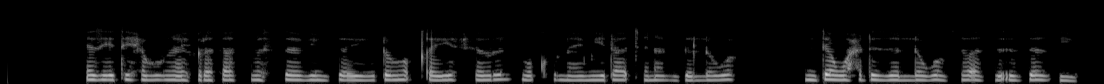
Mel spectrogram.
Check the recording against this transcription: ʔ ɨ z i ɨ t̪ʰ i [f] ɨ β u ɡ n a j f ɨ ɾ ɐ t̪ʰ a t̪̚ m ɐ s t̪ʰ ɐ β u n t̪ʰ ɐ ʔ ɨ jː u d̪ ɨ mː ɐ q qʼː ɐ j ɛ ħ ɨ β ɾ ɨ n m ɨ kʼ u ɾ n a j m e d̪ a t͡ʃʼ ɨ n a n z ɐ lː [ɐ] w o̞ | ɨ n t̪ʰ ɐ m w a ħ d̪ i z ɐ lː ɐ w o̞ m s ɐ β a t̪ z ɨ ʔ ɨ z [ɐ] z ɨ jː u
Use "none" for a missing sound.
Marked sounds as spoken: ħ, ɐ, ɐ

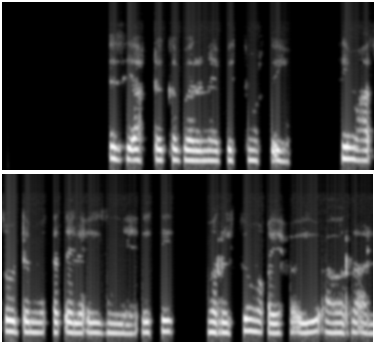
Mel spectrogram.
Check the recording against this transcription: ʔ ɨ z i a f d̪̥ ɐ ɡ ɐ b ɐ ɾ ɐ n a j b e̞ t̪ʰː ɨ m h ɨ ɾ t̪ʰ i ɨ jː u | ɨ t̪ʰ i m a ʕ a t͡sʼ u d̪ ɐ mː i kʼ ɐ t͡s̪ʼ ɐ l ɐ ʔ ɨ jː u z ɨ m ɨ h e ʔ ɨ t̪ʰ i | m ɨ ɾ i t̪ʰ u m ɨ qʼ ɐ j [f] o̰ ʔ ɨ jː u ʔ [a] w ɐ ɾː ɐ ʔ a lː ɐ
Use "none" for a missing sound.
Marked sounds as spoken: ħ, a

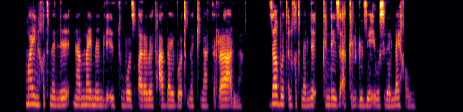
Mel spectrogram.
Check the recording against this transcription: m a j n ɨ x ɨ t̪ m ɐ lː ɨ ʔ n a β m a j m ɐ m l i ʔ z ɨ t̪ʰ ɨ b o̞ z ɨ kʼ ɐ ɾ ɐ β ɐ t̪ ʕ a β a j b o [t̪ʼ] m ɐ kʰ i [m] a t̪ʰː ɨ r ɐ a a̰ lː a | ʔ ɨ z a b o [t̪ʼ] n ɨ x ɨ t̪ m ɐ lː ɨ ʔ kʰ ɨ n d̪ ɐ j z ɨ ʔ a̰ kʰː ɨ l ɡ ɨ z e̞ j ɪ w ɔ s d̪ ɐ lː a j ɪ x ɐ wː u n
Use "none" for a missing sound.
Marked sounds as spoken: t̪ʼ, n, t̪ʼ

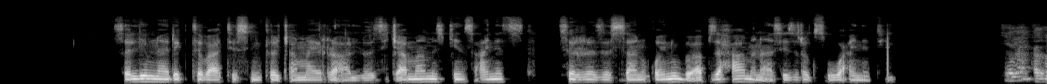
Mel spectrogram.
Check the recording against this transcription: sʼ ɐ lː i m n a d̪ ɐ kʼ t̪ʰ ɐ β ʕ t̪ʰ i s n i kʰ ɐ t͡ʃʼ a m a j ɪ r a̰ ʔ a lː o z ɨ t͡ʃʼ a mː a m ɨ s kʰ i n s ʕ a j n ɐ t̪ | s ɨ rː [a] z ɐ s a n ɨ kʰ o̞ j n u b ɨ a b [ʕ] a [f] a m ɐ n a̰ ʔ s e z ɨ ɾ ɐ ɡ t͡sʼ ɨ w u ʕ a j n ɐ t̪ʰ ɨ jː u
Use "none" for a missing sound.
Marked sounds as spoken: ɐ, z, ħ

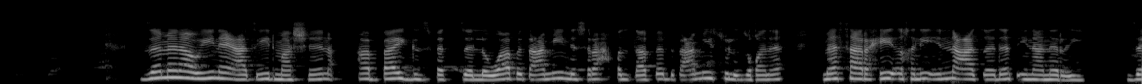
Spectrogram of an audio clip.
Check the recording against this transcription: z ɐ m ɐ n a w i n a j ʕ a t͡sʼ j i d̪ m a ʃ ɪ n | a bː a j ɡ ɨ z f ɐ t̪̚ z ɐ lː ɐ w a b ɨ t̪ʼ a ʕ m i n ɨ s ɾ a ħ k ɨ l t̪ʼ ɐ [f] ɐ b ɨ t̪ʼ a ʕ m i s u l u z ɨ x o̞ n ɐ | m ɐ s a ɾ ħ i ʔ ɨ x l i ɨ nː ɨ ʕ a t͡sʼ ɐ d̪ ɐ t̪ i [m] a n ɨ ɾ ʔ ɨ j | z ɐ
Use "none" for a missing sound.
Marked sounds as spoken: f, n

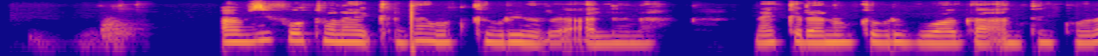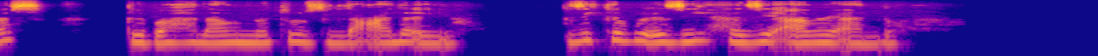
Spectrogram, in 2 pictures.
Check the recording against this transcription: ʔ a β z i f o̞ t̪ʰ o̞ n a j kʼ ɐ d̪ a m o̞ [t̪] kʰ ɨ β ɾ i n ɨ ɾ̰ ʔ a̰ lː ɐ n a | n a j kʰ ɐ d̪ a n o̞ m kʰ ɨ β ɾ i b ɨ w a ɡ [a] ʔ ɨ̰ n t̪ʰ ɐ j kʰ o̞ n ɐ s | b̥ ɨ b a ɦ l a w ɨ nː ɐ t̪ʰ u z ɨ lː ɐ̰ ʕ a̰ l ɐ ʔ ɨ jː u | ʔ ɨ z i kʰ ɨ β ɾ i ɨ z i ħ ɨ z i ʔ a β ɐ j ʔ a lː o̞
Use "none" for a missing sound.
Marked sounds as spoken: t̪, a

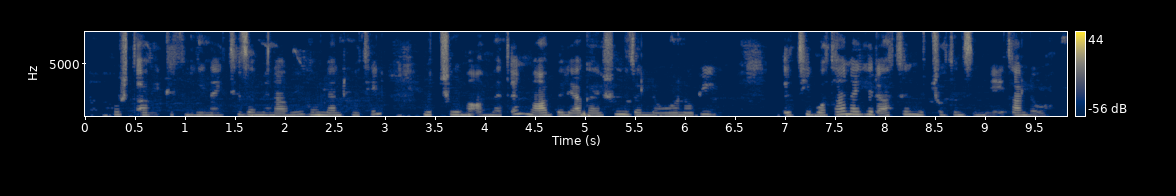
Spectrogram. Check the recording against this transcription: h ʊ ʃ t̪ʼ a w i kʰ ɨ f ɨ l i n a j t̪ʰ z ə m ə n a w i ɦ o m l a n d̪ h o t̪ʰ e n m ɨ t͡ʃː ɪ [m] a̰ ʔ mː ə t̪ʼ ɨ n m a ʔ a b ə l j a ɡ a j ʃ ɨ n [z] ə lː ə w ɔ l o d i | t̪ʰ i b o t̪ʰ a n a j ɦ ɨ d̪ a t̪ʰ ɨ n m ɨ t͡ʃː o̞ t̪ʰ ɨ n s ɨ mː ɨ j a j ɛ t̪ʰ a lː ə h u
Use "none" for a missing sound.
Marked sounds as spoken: m, z

